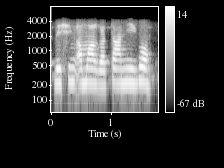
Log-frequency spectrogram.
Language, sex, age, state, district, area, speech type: Manipuri, female, 30-45, Manipur, Senapati, urban, conversation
